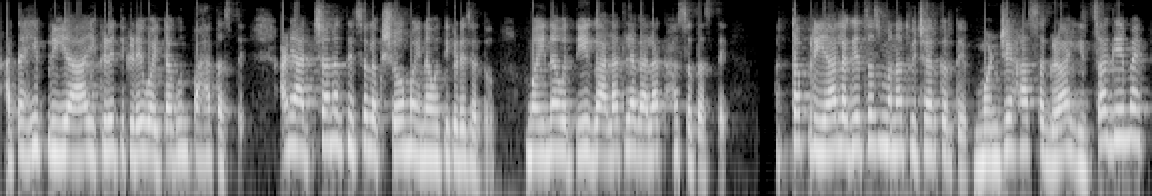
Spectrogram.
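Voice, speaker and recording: A woman's voice: a little high, moderate pace, highs cut off. A woman narrating a recap of a TV serial episode, reading the characters' lines aloud as she tells the story. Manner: steady storytelling, reads dialogue aloud. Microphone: voice-over.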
